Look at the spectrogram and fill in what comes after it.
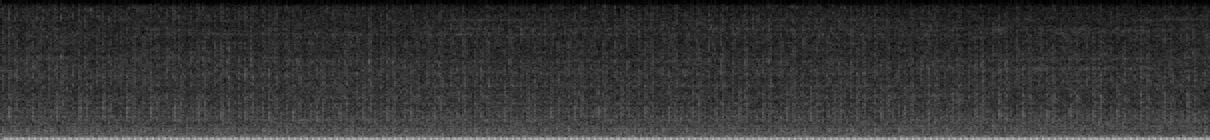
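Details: Willys-powered Hobart welding machine after a re-ring and valve job, no longer burning oil: steady, even low rumble at idle with a regular beat, no knocks or misses; normal idle.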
